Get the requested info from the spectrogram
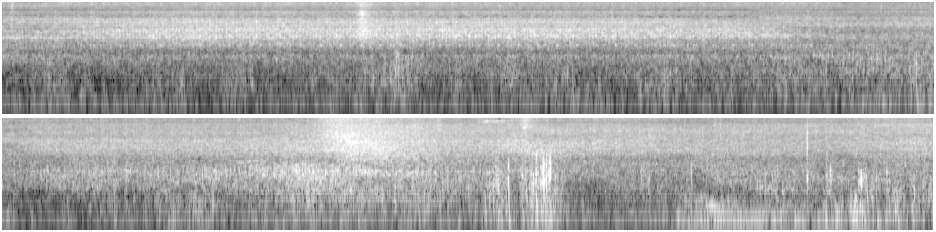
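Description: Large diesel trucks running at low speed, a steady low engine rumble. A short hiss of air comes about twelve and a half seconds in, a sharp knock follows about two seconds later, and the engine noise grows louder near the end.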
